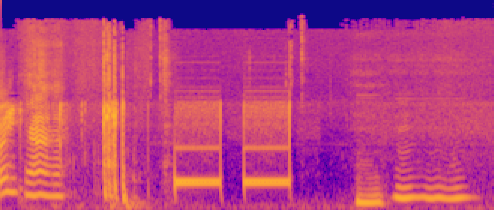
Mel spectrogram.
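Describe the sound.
A telephone ringing tone sounds before the call is answered: one clear double burst, two short steady beeps in quick succession, between brief bits of speech before and after.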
